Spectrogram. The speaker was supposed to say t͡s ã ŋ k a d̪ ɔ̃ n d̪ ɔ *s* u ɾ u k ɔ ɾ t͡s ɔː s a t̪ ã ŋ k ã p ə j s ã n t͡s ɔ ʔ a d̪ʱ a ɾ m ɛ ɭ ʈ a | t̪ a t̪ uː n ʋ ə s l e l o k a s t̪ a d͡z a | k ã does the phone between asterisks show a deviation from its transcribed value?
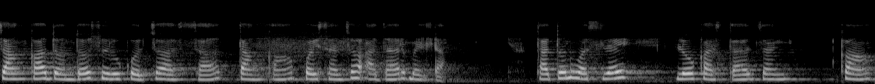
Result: no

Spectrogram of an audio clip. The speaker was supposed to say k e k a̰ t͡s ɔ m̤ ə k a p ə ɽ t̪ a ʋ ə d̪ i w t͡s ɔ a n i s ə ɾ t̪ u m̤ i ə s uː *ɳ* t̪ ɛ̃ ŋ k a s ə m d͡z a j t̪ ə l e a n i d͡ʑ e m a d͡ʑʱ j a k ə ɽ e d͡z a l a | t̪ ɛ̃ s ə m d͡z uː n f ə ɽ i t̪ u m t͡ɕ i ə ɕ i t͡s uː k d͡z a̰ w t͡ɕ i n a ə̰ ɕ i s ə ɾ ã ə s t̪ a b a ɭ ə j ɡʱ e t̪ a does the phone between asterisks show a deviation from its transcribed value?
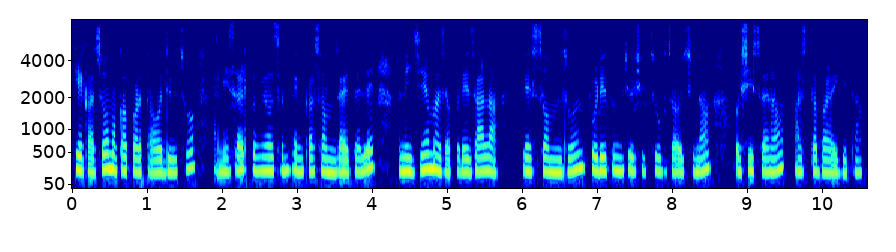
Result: yes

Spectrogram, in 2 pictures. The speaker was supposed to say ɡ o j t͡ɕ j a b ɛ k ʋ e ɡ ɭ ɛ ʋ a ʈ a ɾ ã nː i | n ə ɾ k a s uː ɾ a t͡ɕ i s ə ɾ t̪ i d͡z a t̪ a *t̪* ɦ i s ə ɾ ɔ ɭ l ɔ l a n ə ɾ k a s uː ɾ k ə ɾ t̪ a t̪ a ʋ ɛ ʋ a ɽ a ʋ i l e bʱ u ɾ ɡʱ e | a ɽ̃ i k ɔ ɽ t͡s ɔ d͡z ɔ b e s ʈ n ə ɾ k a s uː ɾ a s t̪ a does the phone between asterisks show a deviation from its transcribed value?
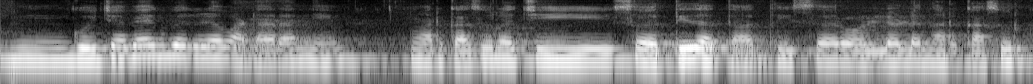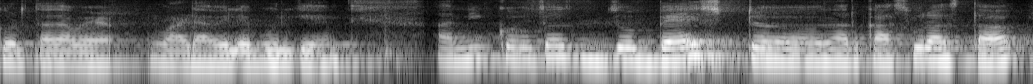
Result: no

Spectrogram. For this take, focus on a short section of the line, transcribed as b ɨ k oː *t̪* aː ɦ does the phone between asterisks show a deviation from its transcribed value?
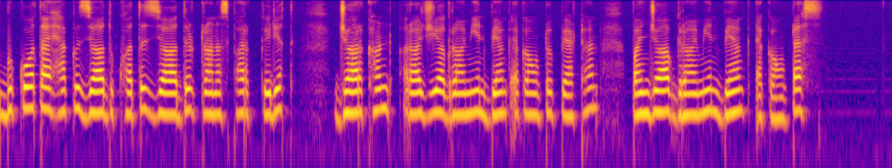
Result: no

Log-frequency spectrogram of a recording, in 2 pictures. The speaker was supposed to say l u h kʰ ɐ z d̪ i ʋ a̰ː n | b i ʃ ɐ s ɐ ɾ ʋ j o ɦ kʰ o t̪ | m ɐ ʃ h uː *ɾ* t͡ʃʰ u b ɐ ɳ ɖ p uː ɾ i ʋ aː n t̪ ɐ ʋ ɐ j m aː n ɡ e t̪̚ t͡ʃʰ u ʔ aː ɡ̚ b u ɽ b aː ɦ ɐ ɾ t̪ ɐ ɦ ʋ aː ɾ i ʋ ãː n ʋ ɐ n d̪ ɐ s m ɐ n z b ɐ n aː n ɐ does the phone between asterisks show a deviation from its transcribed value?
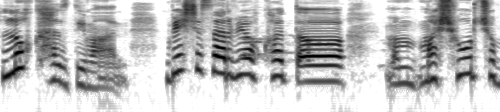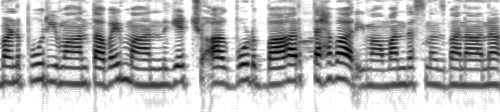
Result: no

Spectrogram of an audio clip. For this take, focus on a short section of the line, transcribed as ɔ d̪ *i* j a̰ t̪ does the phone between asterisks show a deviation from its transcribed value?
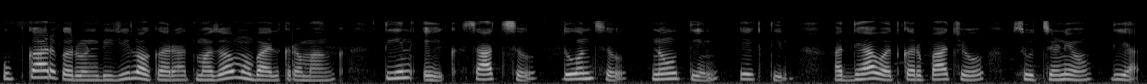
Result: no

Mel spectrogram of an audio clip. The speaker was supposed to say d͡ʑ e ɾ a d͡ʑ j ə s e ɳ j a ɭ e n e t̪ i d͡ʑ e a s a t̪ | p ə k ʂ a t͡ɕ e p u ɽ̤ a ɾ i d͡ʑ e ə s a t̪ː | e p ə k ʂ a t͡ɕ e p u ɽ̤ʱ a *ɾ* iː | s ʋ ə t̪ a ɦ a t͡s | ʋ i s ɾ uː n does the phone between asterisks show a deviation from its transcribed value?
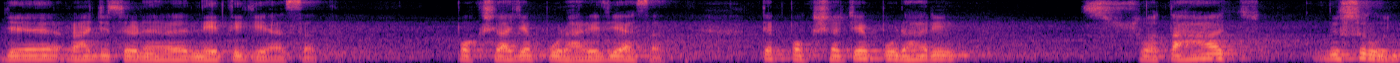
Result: no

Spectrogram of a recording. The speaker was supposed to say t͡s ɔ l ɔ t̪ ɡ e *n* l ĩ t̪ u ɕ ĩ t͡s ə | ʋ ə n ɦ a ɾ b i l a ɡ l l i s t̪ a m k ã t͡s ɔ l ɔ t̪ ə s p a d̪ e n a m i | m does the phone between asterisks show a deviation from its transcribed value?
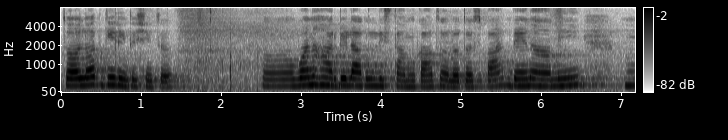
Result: yes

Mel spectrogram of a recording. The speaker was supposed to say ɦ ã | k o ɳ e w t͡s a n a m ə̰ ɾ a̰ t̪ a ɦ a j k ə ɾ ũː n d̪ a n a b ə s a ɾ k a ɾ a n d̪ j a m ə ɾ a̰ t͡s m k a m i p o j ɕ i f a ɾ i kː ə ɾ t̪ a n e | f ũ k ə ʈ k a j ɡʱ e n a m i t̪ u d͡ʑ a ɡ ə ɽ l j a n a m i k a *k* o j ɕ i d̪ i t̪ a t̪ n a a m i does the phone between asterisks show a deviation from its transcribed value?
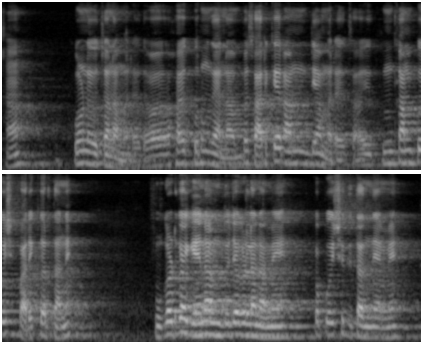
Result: yes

